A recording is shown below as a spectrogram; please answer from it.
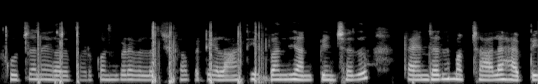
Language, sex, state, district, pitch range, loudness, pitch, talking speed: Telugu, female, Andhra Pradesh, Anantapur, 210-225 Hz, -18 LUFS, 220 Hz, 165 wpm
